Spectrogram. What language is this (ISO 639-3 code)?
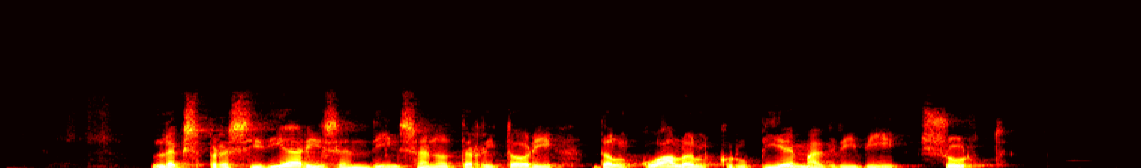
cat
